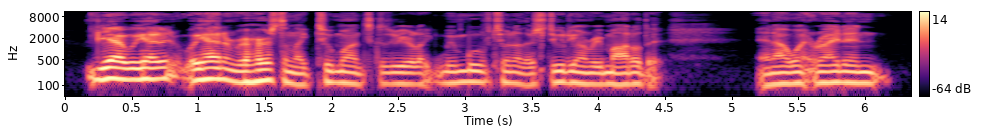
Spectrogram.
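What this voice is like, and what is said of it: Strained, blown-out hoarse voice. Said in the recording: “I blew my voice out last Wednesday at band practice. That's why I sound kind of weird.”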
